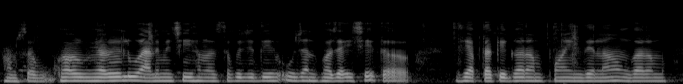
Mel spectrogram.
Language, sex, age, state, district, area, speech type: Maithili, female, 60+, Bihar, Muzaffarpur, rural, spontaneous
